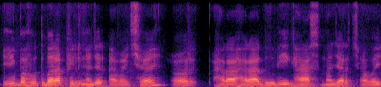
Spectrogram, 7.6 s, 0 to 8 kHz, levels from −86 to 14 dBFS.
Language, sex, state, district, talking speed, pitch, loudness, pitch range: Maithili, male, Bihar, Samastipur, 110 wpm, 145 Hz, -18 LUFS, 135-155 Hz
